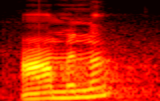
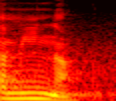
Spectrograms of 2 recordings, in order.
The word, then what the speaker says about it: आमिना: सबसे इंपॉर्टेंट चीज कि जब ये मां के गर्भ में होंगे, इनकी मां का नाम है आमिना, हिंदी में प्रोनाउंस करते हैं अमीना।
